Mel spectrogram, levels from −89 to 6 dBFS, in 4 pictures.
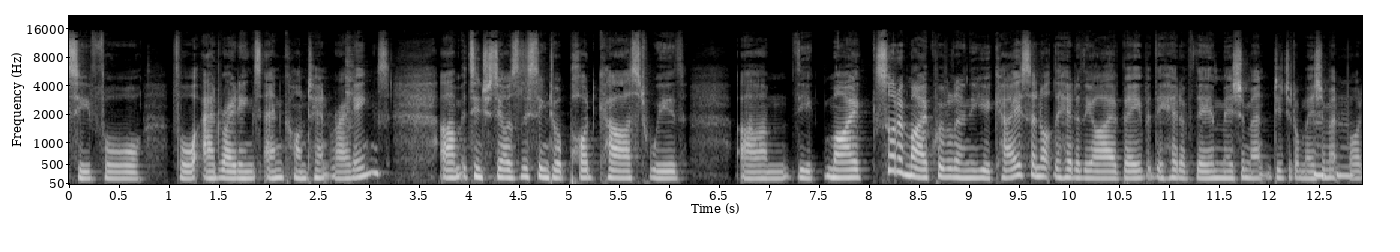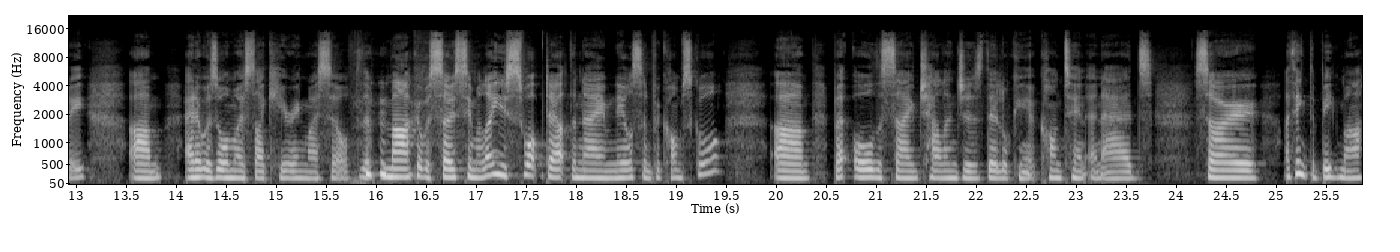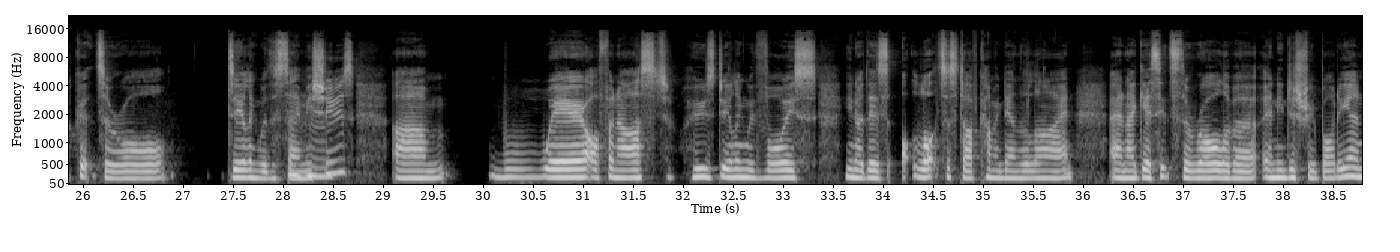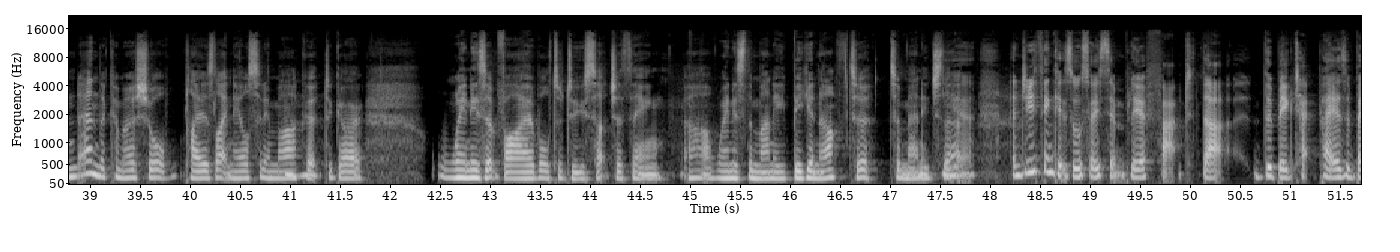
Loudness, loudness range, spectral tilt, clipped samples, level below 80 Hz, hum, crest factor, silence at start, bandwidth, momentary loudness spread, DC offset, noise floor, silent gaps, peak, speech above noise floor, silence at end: -19 LUFS; 3 LU; -5 dB/octave; under 0.1%; -56 dBFS; none; 18 dB; 0 s; 15 kHz; 9 LU; under 0.1%; -70 dBFS; none; -2 dBFS; 51 dB; 0 s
